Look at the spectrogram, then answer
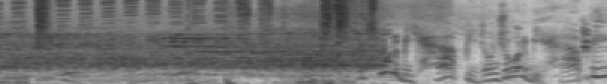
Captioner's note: crowd cheering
